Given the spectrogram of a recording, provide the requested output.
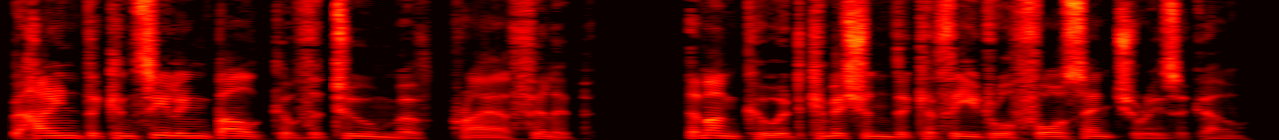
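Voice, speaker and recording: Male audiobook narrator, fairly low voice, measured formal delivery, historical fiction, close dry sound. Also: no room sound. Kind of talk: scripted narration of a historical novel.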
